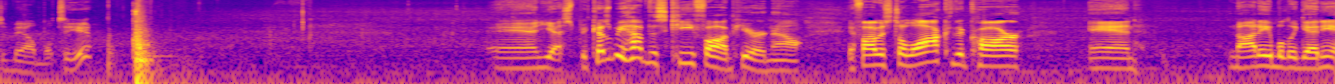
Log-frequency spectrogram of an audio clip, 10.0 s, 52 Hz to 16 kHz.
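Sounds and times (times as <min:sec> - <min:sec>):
faint background noise: 0:00.0 - 0:10.0
car trunk lid slamming: 0:00.8 - 0:01.6.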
